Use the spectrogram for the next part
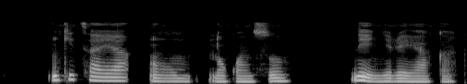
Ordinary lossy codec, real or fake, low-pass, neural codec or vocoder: none; real; 7.2 kHz; none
